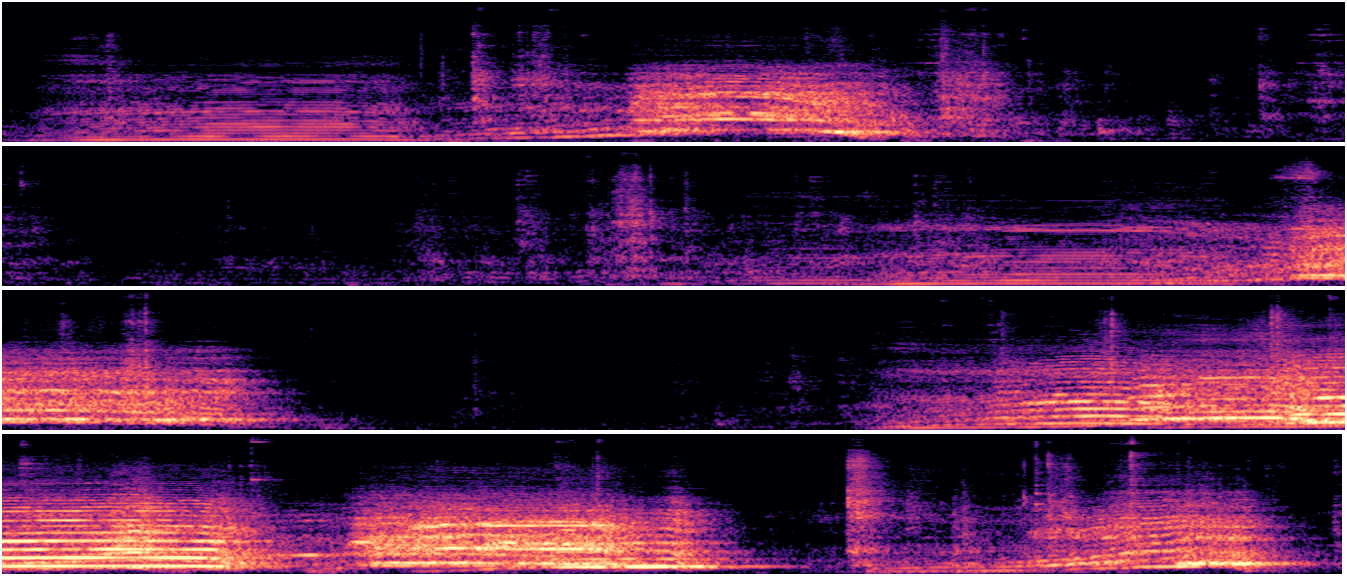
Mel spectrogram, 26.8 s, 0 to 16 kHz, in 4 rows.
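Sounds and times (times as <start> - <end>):
cow mooing: 2.9 - 4.6, 10.6 - 14.8, 17.8 - 23.8, 24.8 - 26.6.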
